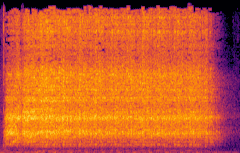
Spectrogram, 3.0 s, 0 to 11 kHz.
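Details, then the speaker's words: Polaris RZR 170 found in garbage, cranked with carb off and throttle open: starter spins the engine fast and light, about four even beats a second, with no compression chuffs; no compression, like a hole in the jug. "nothing no compression this thing it felt almost like there's a hole in the jug or something bro"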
